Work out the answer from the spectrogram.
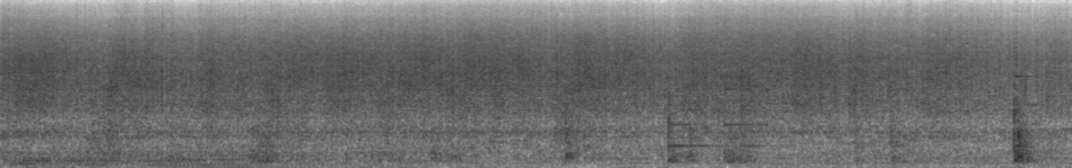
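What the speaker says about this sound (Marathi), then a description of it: "कोथिंबीर चांगली मिक्स करून घेते।" Kurdai chutney sizzles and fries in a pan while coriander is stirred in, a steady loud hiss with occasional scraping clicks from the stirring.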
